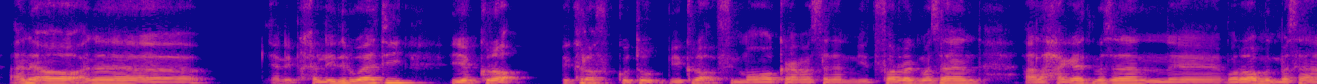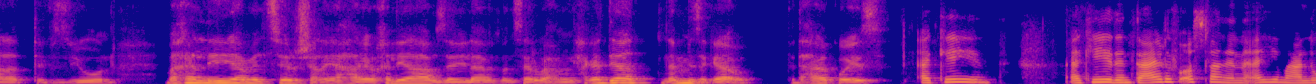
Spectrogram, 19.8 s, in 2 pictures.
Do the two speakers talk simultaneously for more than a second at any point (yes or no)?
no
